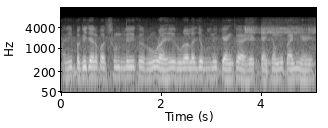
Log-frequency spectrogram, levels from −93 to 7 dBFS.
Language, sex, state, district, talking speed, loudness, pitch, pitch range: Marathi, male, Maharashtra, Gondia, 175 wpm, -16 LUFS, 125 Hz, 120-135 Hz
